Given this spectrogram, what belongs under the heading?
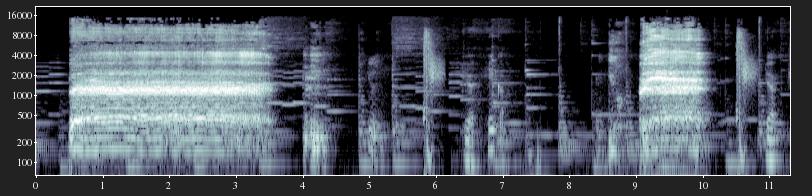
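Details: Burping: two loud, long, rumbling belches with shorter vocal sounds between them, over background music.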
